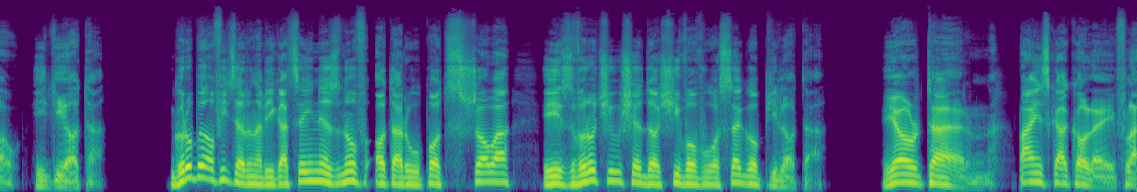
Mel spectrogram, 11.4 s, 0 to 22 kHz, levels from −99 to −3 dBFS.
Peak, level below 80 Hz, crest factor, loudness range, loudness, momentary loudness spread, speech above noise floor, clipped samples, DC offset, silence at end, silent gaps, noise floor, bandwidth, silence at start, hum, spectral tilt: -2 dBFS; -48 dBFS; 16 dB; 2 LU; -17 LUFS; 12 LU; over 74 dB; under 0.1%; under 0.1%; 0 s; 1.10-1.67 s, 8.31-8.80 s; under -90 dBFS; 15.5 kHz; 0 s; none; -6 dB/octave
